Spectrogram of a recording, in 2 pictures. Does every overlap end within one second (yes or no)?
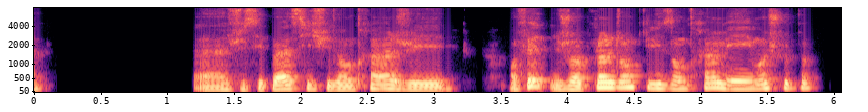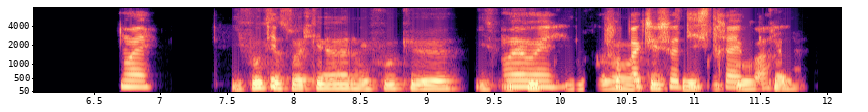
no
